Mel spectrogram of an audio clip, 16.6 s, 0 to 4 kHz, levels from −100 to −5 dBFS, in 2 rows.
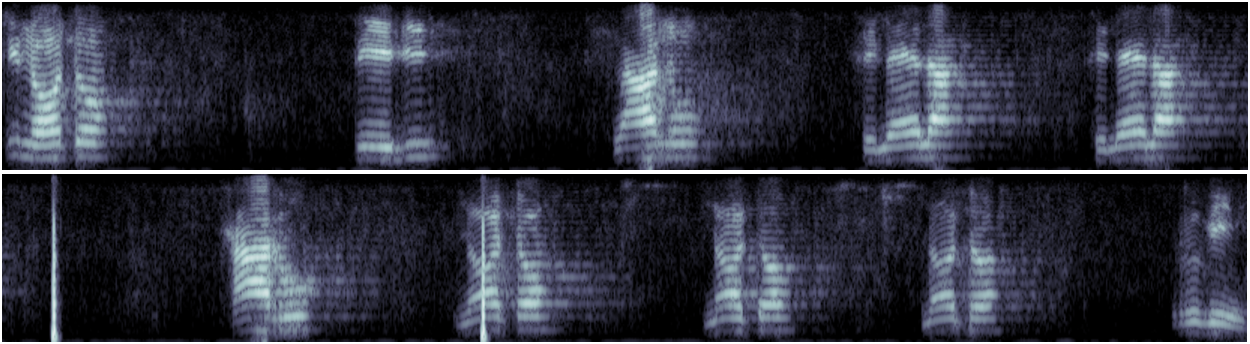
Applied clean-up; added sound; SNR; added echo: none; Tap; 1 dB; none.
